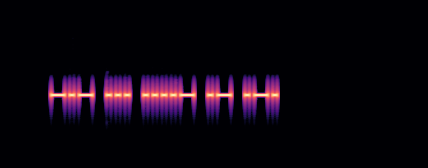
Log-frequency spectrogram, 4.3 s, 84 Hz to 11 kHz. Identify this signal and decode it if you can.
Morse code, heard as a keyed tone, about 30 wpm, 700 Hz. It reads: KS4AR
